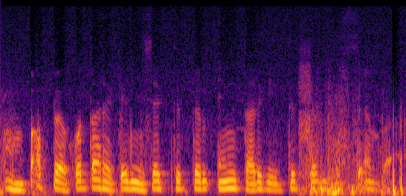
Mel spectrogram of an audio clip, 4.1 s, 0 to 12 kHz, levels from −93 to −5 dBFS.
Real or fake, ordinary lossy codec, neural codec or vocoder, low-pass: real; none; none; 10.8 kHz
